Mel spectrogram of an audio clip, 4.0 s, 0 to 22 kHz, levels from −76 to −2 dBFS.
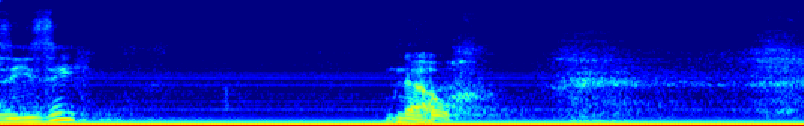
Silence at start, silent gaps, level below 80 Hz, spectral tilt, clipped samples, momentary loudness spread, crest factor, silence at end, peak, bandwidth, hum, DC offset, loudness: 0 s; none; -42 dBFS; -7 dB/octave; under 0.1%; 14 LU; 18 dB; 0 s; -6 dBFS; 16 kHz; none; 40%; -38 LUFS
